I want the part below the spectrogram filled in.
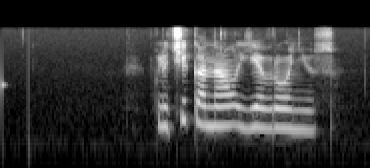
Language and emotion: Russian, neutral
